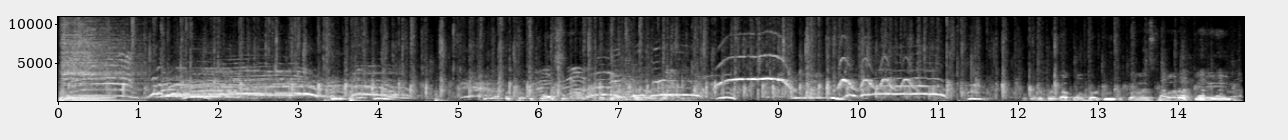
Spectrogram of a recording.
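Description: A boy plays a drum kit with sticks, tapping cymbals and drums.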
